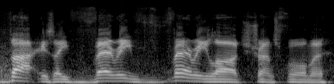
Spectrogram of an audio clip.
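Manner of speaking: drawn-out amazed delivery; slow and emphatic. Real, not acted. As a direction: stretch every word in awe.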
